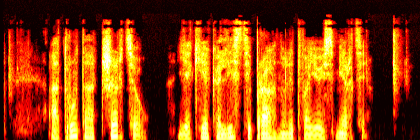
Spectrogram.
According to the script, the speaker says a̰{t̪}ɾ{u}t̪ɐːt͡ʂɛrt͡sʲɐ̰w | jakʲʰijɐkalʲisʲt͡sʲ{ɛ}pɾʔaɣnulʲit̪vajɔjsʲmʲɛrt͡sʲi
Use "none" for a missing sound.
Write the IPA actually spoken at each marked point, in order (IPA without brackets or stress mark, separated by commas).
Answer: t̪, u, i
